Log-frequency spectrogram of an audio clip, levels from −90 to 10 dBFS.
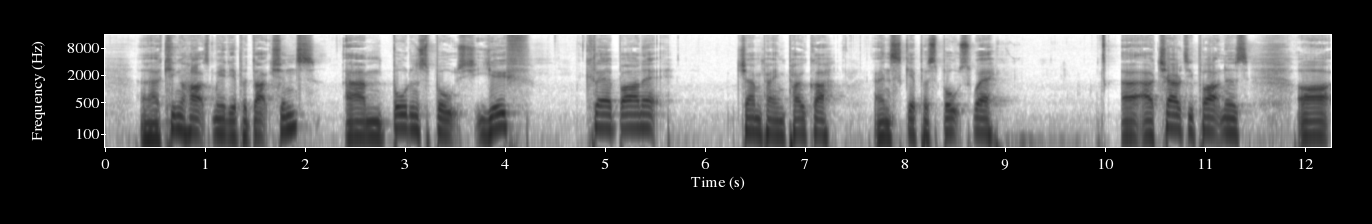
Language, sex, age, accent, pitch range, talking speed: English, male, 20-39, British, 85-105 Hz, 110 wpm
